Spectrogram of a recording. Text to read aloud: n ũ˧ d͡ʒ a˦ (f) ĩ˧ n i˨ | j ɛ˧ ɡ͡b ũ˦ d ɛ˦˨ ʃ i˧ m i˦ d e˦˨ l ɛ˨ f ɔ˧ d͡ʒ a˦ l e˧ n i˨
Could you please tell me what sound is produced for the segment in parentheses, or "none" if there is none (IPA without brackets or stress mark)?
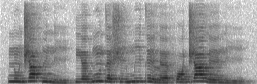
f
